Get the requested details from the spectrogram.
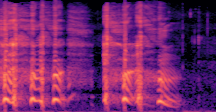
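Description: A loud coughing fit: three harsh hacking coughs in quick succession, a brief pause, then another rapid burst of three coughs that trails off into a raspy breath.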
